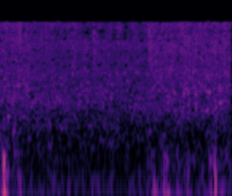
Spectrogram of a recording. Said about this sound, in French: Il s'agit de la rivière Gasenyi qui déborde parfois pour couler vers les maisons de Gahahe, en commune Mutimbuzi de la province Bujumbura, en cas de forte pluie.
